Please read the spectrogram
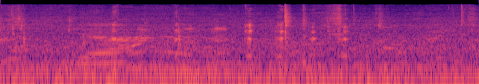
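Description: Indistinct background voices at moderate level, with a few faint light clicks and knocks.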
